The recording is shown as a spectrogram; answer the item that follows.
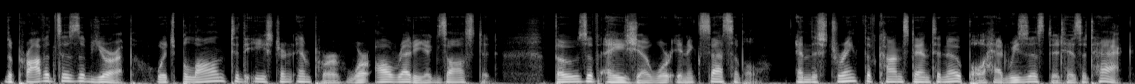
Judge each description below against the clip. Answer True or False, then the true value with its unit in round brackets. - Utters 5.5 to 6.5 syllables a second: False (5.3 syllables/s)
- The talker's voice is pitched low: True (110 Hz)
